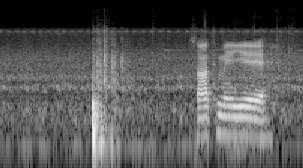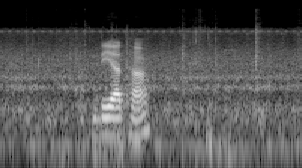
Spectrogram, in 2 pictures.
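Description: Plastic packaging crinkles as it is handled.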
